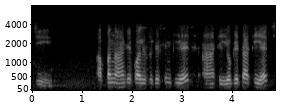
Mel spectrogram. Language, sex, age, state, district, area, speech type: Maithili, male, 45-60, Bihar, Darbhanga, urban, conversation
